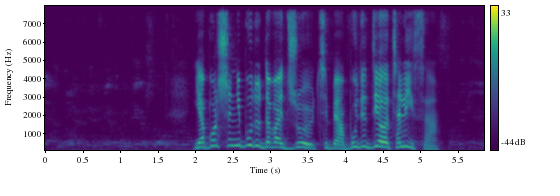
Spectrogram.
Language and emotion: Russian, angry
